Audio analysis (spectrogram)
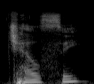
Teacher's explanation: so the stress is on the first part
